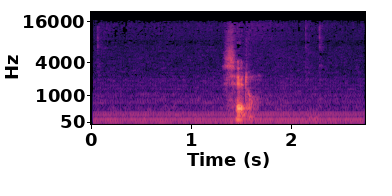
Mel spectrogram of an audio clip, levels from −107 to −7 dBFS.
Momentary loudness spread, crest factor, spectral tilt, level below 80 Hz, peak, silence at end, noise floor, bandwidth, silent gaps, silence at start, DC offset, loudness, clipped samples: 24 LU; 28 dB; -4 dB/octave; -64 dBFS; -16 dBFS; 0.35 s; -59 dBFS; 16.5 kHz; none; 0.55 s; under 0.1%; -37 LUFS; under 0.1%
